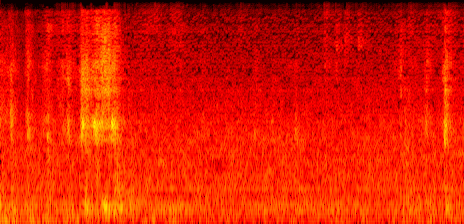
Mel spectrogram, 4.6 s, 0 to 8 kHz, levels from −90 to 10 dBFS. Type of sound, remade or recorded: remade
